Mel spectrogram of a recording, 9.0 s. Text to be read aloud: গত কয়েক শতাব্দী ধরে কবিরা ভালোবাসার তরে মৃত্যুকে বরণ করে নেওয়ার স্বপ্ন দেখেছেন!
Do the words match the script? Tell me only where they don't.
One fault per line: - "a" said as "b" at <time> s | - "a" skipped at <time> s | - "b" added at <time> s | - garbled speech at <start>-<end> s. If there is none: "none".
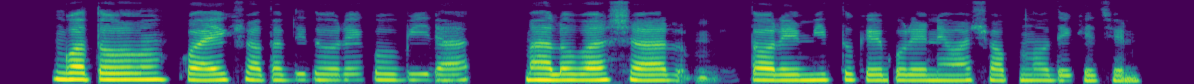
- "বরণ" skipped at 6.6 s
